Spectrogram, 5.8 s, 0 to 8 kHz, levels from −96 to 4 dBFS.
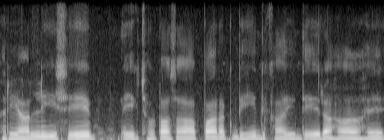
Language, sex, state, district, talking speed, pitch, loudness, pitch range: Hindi, male, Haryana, Charkhi Dadri, 115 wpm, 130 Hz, -17 LUFS, 130-135 Hz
